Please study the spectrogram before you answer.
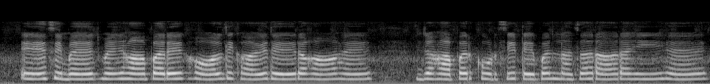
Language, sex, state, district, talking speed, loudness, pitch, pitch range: Hindi, female, Rajasthan, Jaipur, 160 wpm, -16 LUFS, 250 Hz, 245-260 Hz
